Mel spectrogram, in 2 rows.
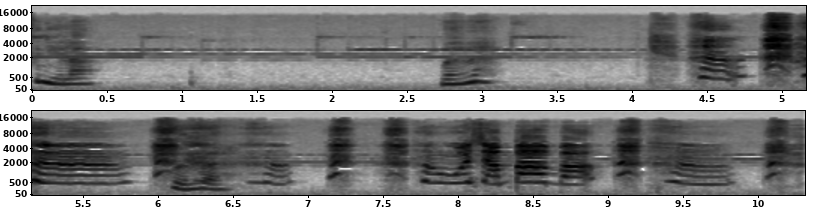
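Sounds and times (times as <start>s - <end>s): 
speech: 0.3s - 0.5s, 2.8s - 3.2s, 6.1s - 6.6s
young child crying in wailing whimpering bursts: 4.4s - 8.0s, 9.0s - 10.2s.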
